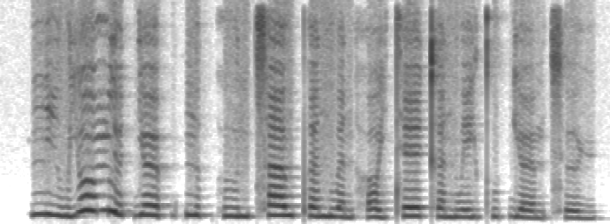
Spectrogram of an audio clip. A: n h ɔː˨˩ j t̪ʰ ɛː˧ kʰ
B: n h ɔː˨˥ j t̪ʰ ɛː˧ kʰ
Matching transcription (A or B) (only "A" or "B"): A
